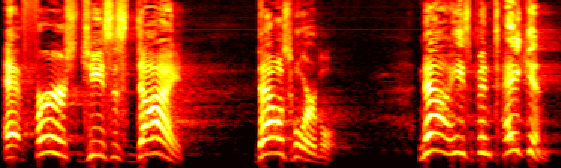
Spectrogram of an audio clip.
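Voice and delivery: high, strained distress as Mary; grieving. Acted. Mary alone at the empty tomb, grieving. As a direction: let Mary's panic climb into questions. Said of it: "She's grieving".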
